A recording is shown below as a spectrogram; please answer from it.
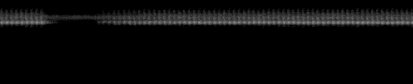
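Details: High shrill trill attributed to grasshoppers, briefly dipping to near quiet just after the start, then rising back into a fast, regular pulsing chirr that carries on steadily, with no music.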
